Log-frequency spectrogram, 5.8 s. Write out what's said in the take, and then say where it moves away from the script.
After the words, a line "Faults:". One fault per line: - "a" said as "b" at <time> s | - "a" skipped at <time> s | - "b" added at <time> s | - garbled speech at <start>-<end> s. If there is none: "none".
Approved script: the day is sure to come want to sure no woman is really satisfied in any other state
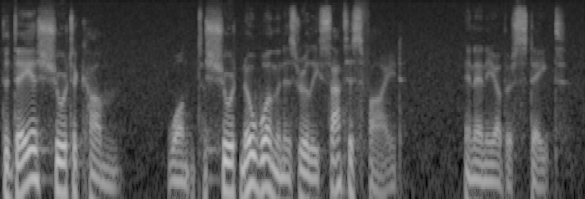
the day is sure to come want to sure no woman is really satisfied in any other state
Faults:
none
